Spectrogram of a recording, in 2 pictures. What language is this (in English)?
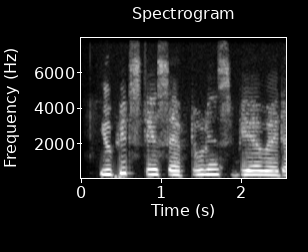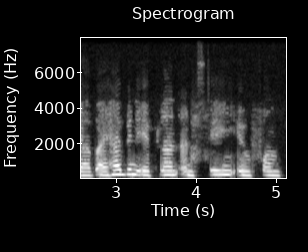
Nigerian Pidgin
